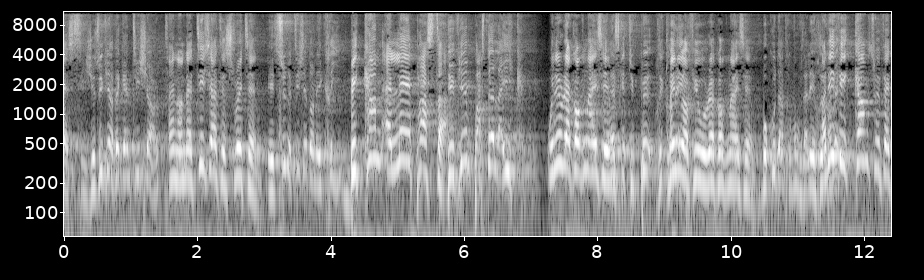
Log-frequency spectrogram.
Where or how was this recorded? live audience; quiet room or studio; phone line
live audience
